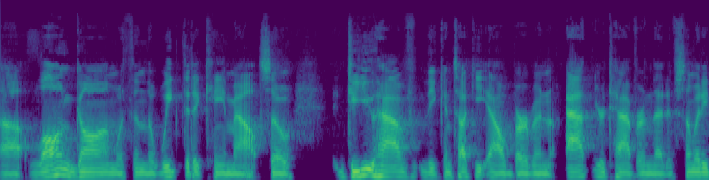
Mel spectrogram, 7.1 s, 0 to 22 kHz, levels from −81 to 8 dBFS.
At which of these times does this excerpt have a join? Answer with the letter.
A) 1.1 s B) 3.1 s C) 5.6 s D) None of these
C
